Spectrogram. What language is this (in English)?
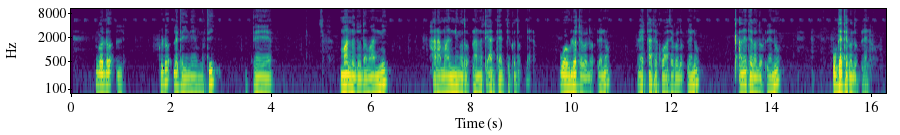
Sidamo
